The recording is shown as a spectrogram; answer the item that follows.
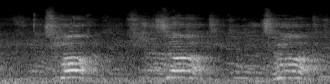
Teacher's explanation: तो जब च बोलेंगे ना तो देखना ये जीभ जाएगा और तालू पर ऐसे टच करके और आवाज को बाहर फेंक देगा। इसने मुंह खुला के खुला नहीं रहेगा।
